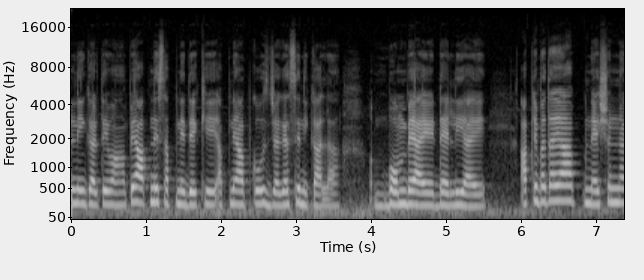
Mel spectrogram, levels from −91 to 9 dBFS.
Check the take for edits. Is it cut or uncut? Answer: uncut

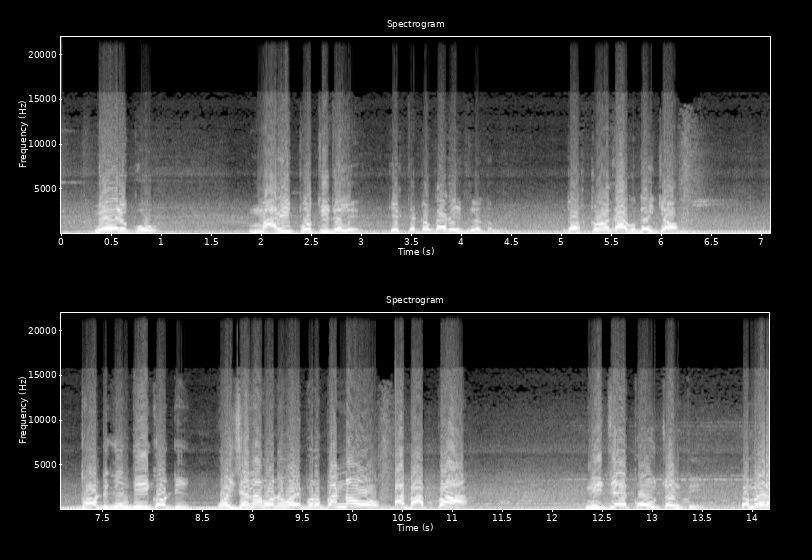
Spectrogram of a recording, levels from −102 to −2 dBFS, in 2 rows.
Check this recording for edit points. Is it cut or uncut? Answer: cut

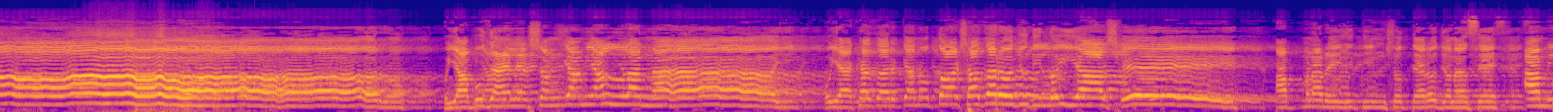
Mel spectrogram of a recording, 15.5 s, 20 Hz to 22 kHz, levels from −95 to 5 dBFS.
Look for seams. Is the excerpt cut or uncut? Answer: cut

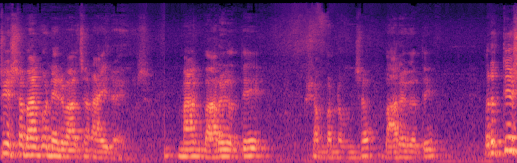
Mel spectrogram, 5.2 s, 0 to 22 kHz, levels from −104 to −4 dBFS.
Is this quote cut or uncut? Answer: cut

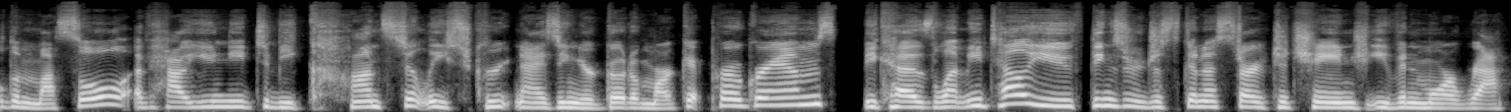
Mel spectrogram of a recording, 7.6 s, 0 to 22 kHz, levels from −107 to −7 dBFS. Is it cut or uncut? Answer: cut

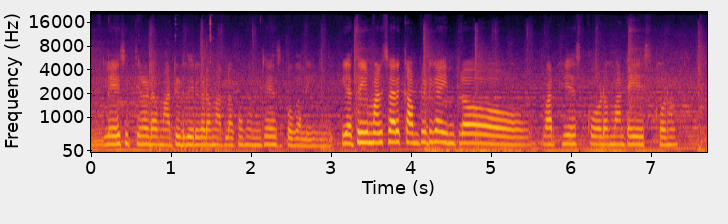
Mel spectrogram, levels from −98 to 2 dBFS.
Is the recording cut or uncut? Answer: cut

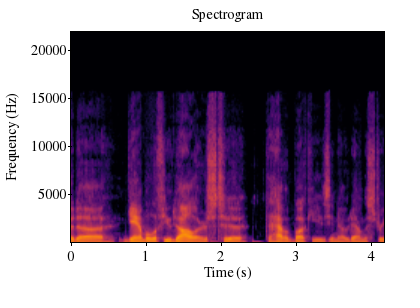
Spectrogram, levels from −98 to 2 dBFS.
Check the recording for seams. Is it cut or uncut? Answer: uncut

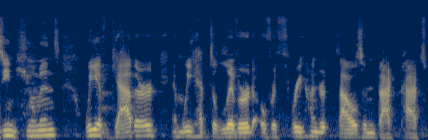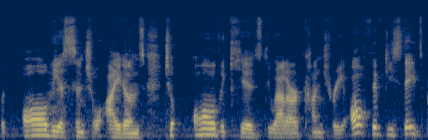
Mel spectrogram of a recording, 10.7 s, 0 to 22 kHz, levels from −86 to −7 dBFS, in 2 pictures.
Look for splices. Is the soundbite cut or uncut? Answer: uncut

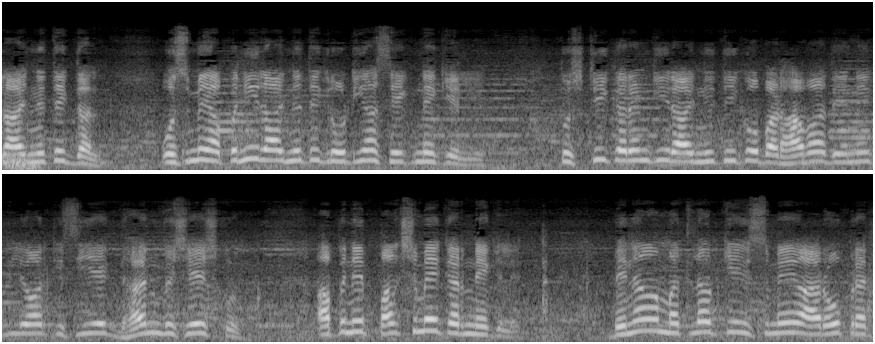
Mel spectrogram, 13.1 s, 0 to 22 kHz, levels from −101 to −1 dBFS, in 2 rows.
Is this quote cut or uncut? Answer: uncut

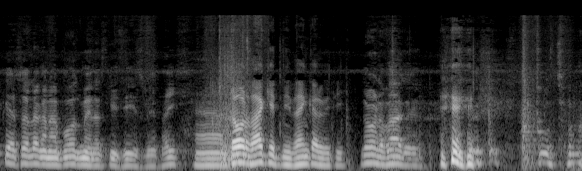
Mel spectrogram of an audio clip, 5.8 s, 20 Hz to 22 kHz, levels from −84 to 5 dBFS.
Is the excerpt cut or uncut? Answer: uncut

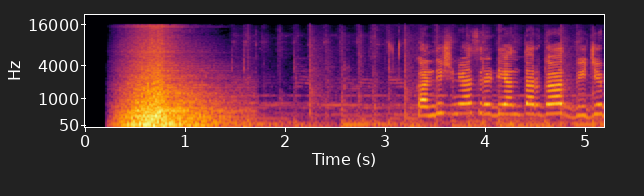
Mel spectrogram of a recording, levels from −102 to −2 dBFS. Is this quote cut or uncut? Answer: cut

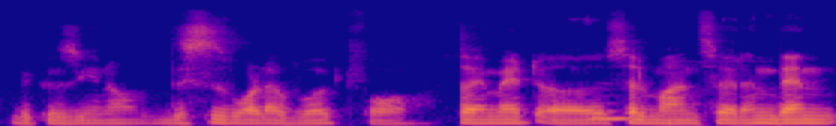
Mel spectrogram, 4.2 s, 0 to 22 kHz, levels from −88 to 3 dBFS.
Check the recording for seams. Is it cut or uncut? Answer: cut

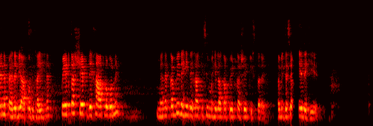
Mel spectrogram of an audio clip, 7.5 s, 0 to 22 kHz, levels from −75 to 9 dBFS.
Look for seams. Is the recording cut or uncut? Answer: cut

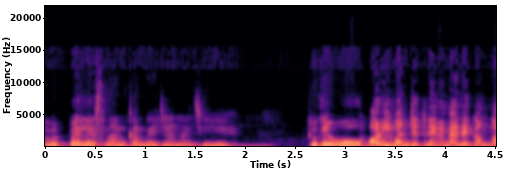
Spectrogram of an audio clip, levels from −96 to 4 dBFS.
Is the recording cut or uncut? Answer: cut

